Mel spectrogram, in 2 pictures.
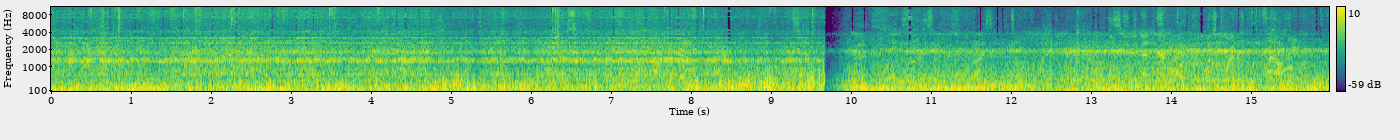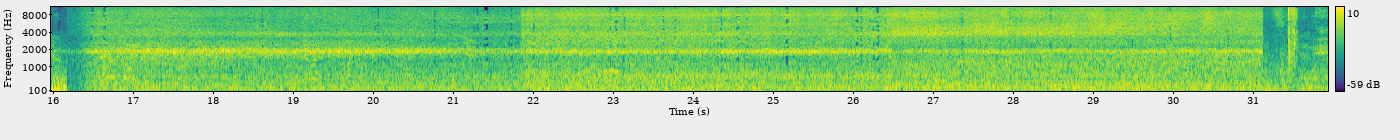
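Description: F-35's Pratt & Whitney F135 jet engine running on the ground: a steady high whine over a rushing hiss. The sound drops out briefly and changes twice, about ten and sixteen seconds in; after that the whine is higher and sharper and the hiss is louder.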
